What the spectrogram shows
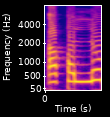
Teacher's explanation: کلمت اقل میں حرف القاف کی ادائیگی زبان کے جڑ اور تالو کے نرم حصے سے ہے اور قاف حروف التفخیم میں سے ہے تو ہمیں یہ حرف کو موٹی آواز میں پڑھنا ہے. پھر لام پہ تشدید ہے تو ہم 2 حرف کے برابر لام کو پڑھیں گے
